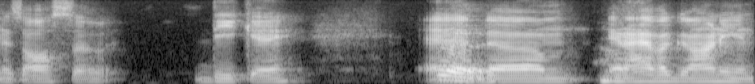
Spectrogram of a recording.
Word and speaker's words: Dike: Moving on a little bit, you have the DK family. That's how you say it, right? DK? Yeah, DK.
